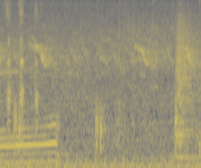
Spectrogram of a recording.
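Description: Chicken clucking: a drawn-out call in the first half second, then only faint, brief sounds.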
